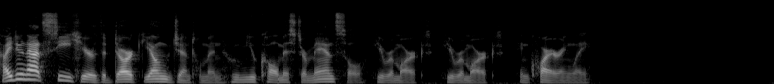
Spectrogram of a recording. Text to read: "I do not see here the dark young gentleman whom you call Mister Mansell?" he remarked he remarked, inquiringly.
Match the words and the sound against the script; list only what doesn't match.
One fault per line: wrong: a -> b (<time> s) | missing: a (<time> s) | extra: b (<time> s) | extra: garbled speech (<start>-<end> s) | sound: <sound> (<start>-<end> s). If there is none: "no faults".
no faults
